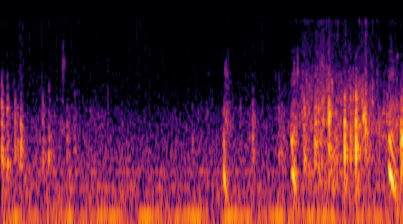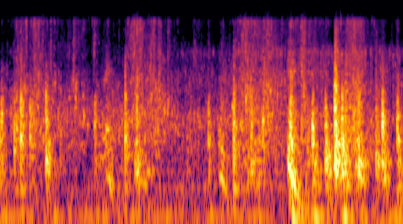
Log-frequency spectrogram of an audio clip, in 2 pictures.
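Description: A canoe paddle dipping and pulling through water, with repeated splashy swishes in a loose rhythm, quiet at first and growing louder and busier toward the end.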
